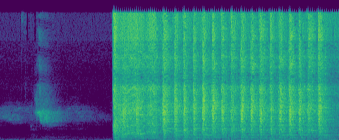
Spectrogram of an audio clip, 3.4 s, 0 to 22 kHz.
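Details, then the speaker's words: 2000 Chevy C3500 after fixing a voltage drop in the ground cable, battery at 12.15 V: starter turns over briskly with strong even beats about three and a half per second, voltage dipping to about 10.5–11.6 V while cranking; healthy cranking. "I'm going to crank it has dropped to 10 and a half and went back up to I think it was 11-6 while it was cranking"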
